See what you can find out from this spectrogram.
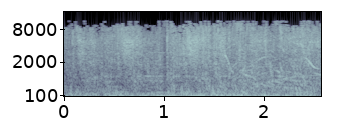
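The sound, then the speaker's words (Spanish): Dense, continuous gunfire from soldiers in the 1989 adventure film Indiana Jones and the Last Crusade, a loud unbroken wash of shots and crashing noise that stays level from start to finish. “La chimenea gira mientras los soldados disparan.”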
